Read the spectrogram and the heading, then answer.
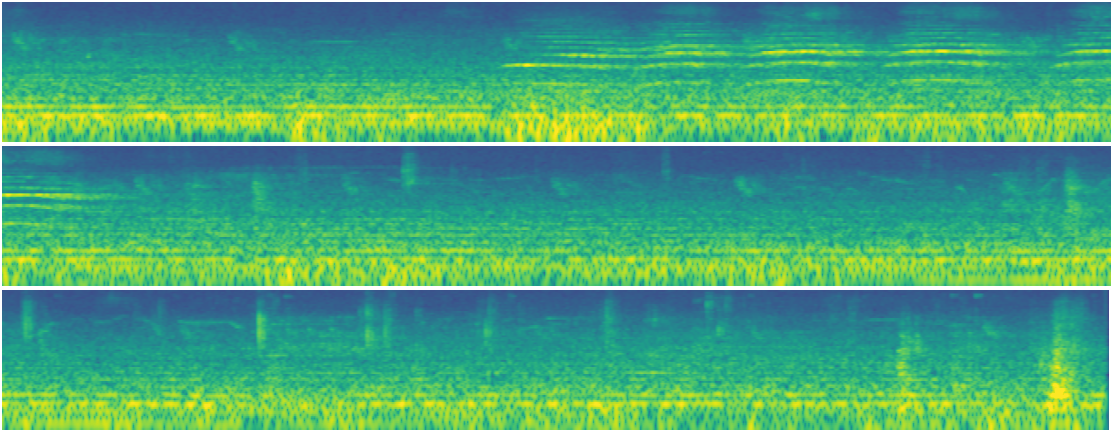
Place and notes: recorded at a bus stop near garbage truck company. they keep a bunch of peafowls on their premises. bird's call can be heard a few times. a worker mows the grass around the place on a big mower. various objects get under the blades, sounds of them being mangled are to be heard.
